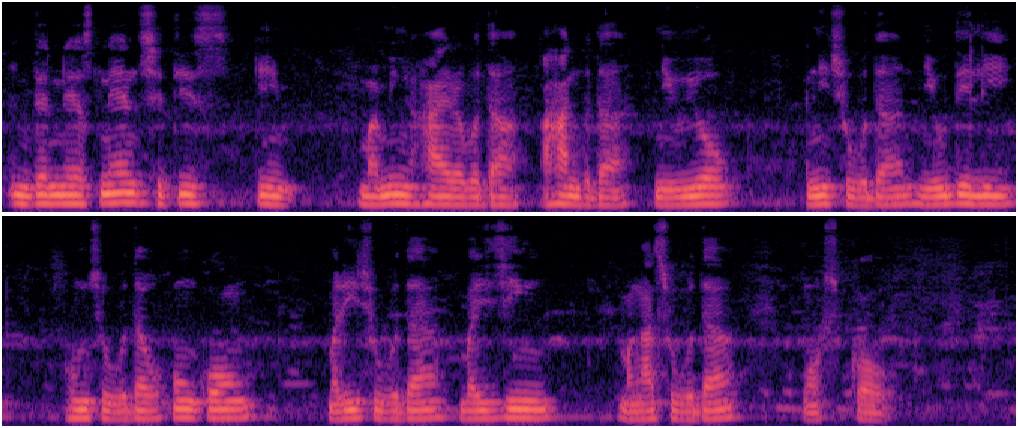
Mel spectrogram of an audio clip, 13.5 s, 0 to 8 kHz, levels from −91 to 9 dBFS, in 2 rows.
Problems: constant background noise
